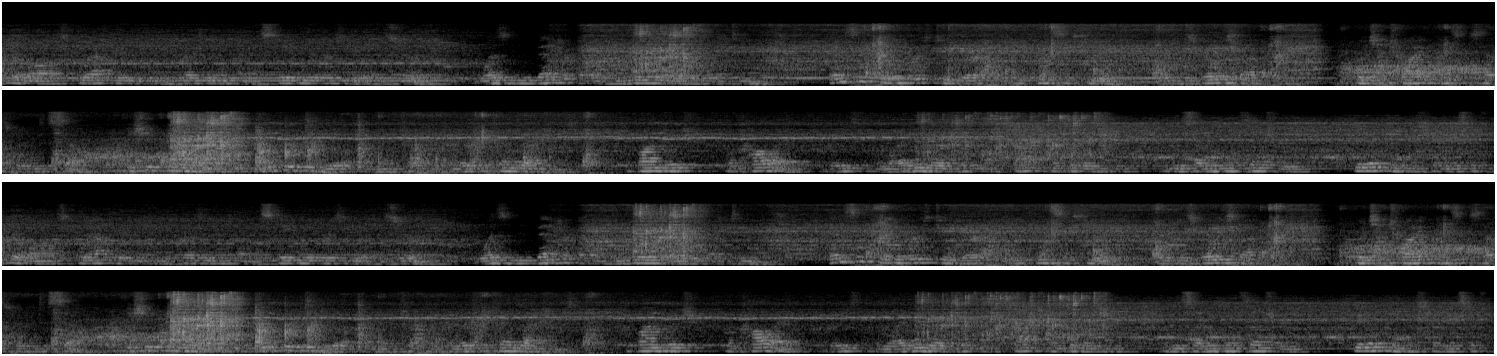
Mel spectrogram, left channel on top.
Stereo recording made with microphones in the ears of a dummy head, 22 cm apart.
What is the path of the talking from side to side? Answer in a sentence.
In this clip you hear the talking stay put.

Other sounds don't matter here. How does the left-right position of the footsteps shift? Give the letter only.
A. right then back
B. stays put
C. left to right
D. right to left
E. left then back
A.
